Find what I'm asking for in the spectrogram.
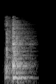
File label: Metal Can drop; Metallic; Sound Effects:Multimedia; Lynne Music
